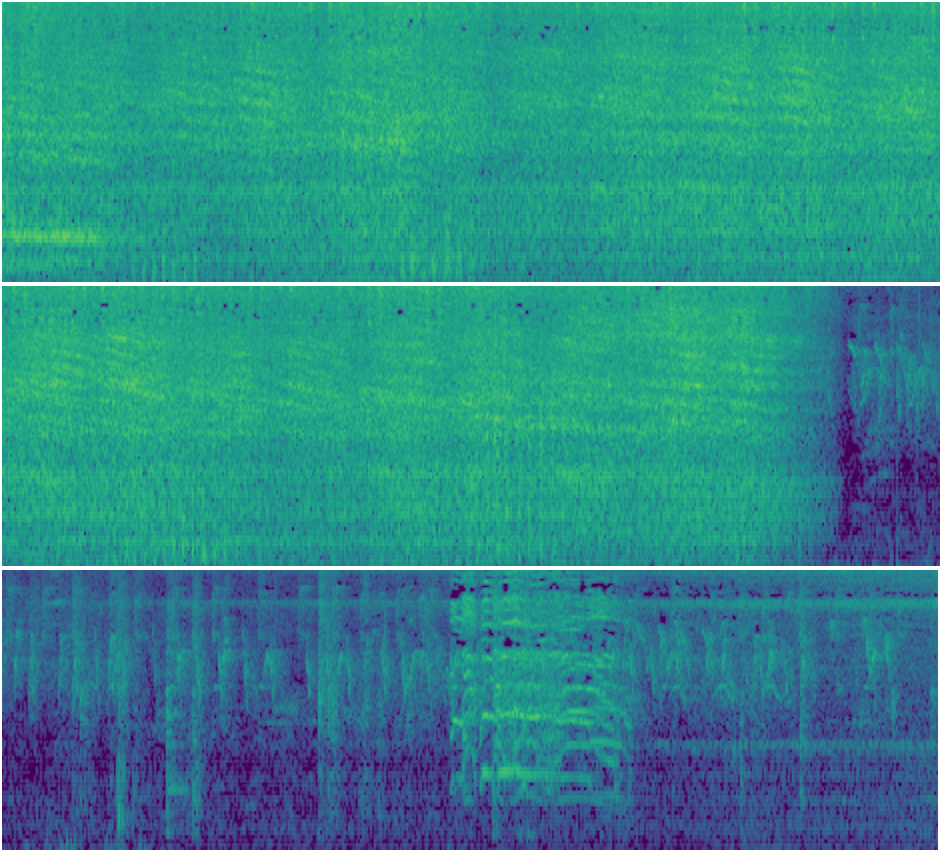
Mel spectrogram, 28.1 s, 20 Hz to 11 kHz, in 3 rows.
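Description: Indian Railways electric locomotive and passenger coaches passing close by, the wheels clattering over the rails in a steady beat for about 17 seconds before the sound cuts off suddenly. A rooster crows once in the quiet that follows, about 23 seconds in.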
